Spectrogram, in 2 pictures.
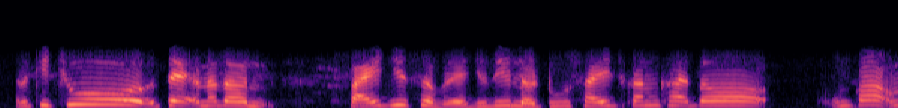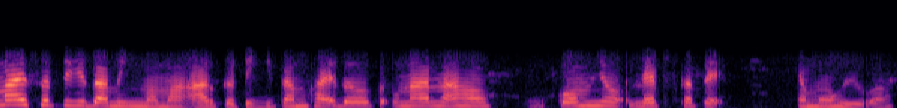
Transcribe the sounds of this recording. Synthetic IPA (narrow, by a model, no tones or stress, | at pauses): ɾkit͡ʃʰut̪ɛʊnad̪ɔ | sajd͡ʒɦisəbɾɛd͡ʒud̪iləʈusaːjd͡ʒkankʰaɛd̪ɔ | ʊ̰nkãʊnaɦisəb̚t̪ikid̪amiɲmamaʔaɾkəʈik̚ɡit̪amkʰaɛd̪ɔunaɾnaɦɔ̃ | kɔmɲɔ̃lɛpskat̪ɛ | ɛmoɦujuʔa̰ː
